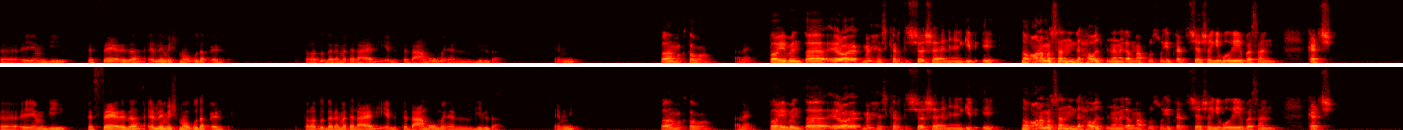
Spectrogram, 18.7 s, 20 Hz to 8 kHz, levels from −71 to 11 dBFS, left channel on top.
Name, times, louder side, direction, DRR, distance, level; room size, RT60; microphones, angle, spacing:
voice 1, 0.0-3.0 4.1-6.7 7.4-7.7 9.8-10.1, right 4 dB, 50° right, 0.3 m, -29 dB
voice 2, 8.8-9.5 10.3-13.3 13.6-17.7, left 2 dB, 25° left, 0.4 m, -26 dB
6.1 x 2.1 x 4.2 m
head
